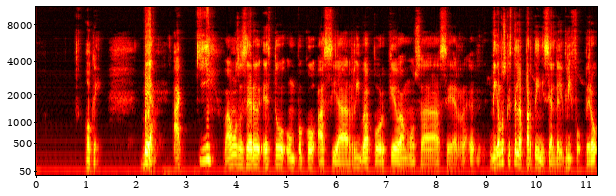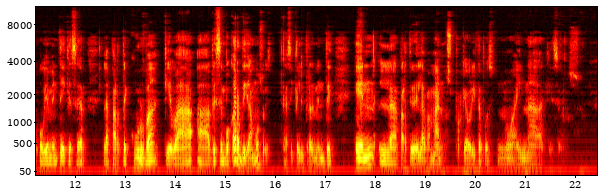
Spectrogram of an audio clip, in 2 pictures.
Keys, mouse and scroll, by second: 0.1-1.4 typing, 4.9 shift+click, 5.6-6.2 scroll down 2, 5.8 middle click, 6.4-7.9 shift+middle drag, 9.2-9.6 scroll down 2, 10.6 middle click, 13.5 middle click, 13.9-14.4 scroll down 2, 14.0 middle click, 14.6 shift+middle click, 16.1-17.5 middle drag, 21.9 click.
